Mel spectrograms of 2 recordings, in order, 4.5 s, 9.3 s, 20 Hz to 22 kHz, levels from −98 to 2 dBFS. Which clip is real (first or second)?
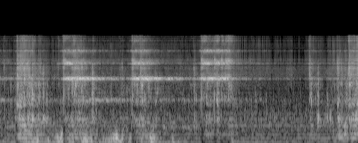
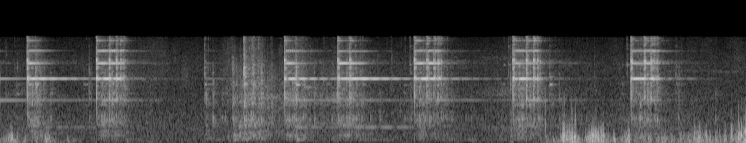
second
